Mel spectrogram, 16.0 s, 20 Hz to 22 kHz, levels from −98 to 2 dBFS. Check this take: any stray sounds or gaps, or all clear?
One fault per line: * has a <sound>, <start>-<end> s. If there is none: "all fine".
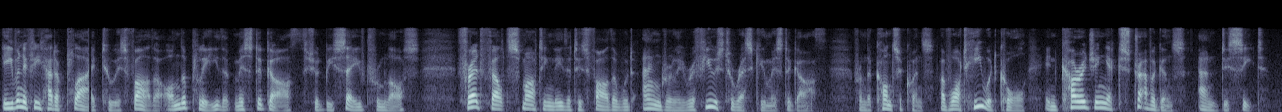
* has a dropout, 1.1-1.1 s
